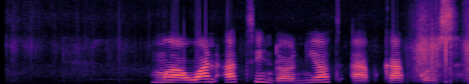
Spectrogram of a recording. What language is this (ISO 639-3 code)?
kln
